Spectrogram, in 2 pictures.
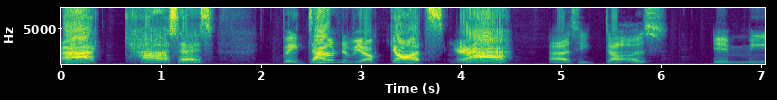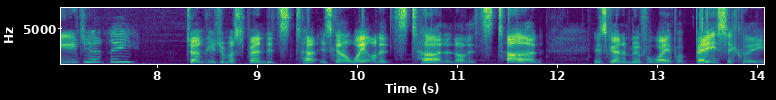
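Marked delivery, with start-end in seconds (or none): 0.0-4.5 very loud, rasping, creaky, drawn-out devil voice. Voicing a turned spined devil cursing the heroes' gods: cursing devil voice. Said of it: "you just hear this creature kinda going".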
